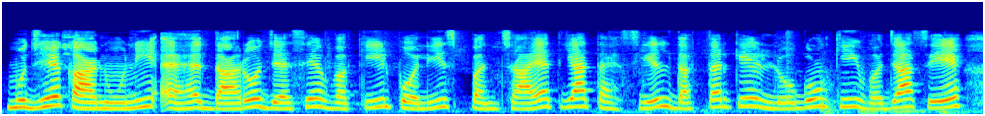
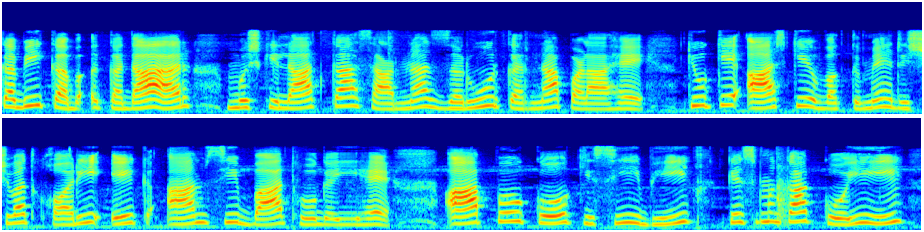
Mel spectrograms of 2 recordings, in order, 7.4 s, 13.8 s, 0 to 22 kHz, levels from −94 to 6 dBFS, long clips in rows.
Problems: none marked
